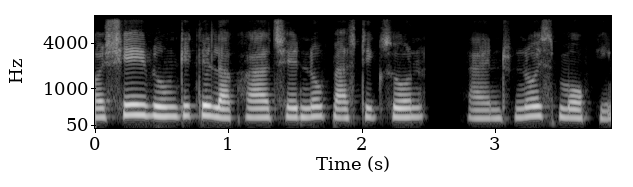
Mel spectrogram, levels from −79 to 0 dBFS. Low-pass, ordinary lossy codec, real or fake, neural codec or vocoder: 7.2 kHz; none; fake; codec, 24 kHz, 0.9 kbps, WavTokenizer, small release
